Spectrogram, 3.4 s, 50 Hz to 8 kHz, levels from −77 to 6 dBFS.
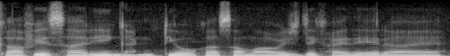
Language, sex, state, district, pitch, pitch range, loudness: Hindi, male, Chandigarh, Chandigarh, 120 Hz, 120-125 Hz, -14 LUFS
